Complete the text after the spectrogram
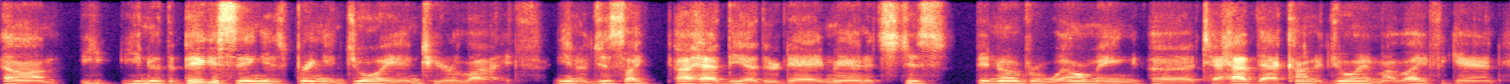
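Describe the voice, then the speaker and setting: A man's voice: medium pitch, flat delivery, moderate pace, few pauses, darkish tone. A middle-aged man co-hosting a first responder podcast, talking earnestly and candidly with friends, casual and given to swearing. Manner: earnest, candid, salty-tongued. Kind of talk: casual heartfelt talk among friends.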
